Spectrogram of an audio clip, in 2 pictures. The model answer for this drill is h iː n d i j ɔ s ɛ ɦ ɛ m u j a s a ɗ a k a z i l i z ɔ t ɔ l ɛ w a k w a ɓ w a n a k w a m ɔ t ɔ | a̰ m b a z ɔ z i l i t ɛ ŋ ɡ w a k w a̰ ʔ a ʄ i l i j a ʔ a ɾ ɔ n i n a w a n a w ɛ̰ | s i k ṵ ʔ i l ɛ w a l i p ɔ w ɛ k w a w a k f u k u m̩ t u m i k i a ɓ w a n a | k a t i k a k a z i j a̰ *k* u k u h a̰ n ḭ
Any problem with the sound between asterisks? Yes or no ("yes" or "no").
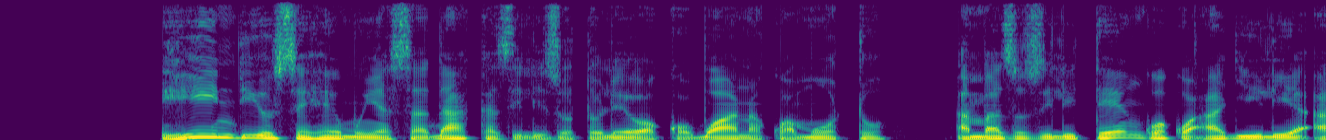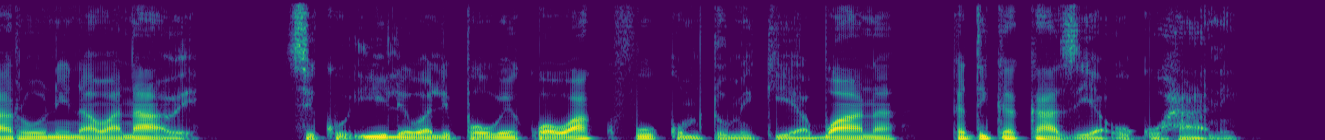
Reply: yes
